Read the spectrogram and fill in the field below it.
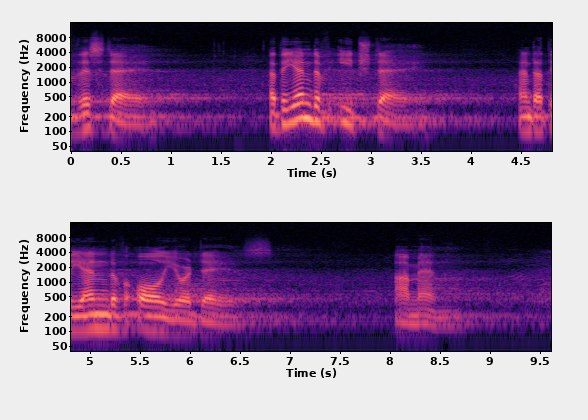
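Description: An elderly man speaks slowly and formally through a microphone in a large echoing hall.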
